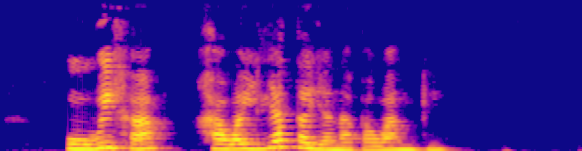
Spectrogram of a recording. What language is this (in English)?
Arequipa-La Unión Quechua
